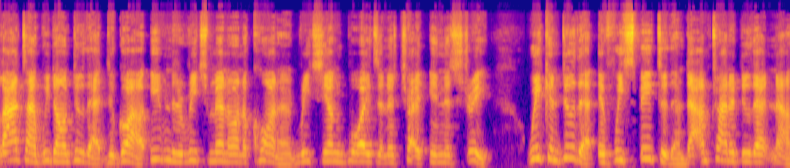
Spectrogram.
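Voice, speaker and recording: The voice is raised and projected, bright and sharp in tone, moving at a fairly quick pace with ordinary pitch variation. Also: man. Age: 60s. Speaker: street minister. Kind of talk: panel discussion.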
